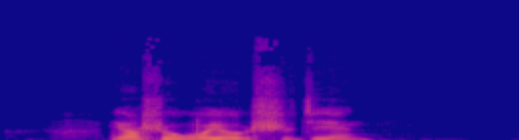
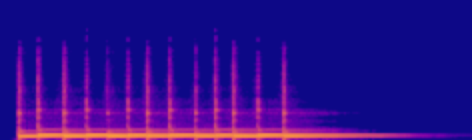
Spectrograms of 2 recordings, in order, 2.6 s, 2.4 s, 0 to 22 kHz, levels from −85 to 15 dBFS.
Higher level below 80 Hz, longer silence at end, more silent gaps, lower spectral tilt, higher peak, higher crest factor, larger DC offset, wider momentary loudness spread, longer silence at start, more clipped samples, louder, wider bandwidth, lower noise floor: second, -76 dBFS vs -58 dBFS; first, 0.75 s vs 0.45 s; neither; first, -4.5 dB/octave vs -1.5 dB/octave; second, -14 dBFS vs -2 dBFS; first, 20 dB vs 12 dB; neither; first, 15 LU vs 8 LU; first, 0.55 s vs 0.1 s; neither; second, -31 LUFS vs -12 LUFS; first, 16.5 kHz vs 11.5 kHz; first, -72 dBFS vs -44 dBFS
